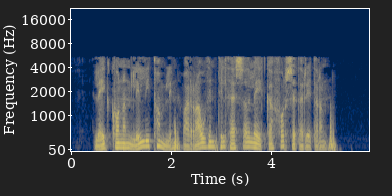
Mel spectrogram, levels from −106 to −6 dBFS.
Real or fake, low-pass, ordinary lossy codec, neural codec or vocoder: real; 5.4 kHz; MP3, 32 kbps; none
